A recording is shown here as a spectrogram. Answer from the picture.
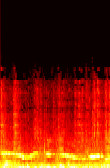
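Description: A high, thin whistling tone that dips and rises in pitch a couple of times, over the steady murmur and footsteps of a busy pedestrian street.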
